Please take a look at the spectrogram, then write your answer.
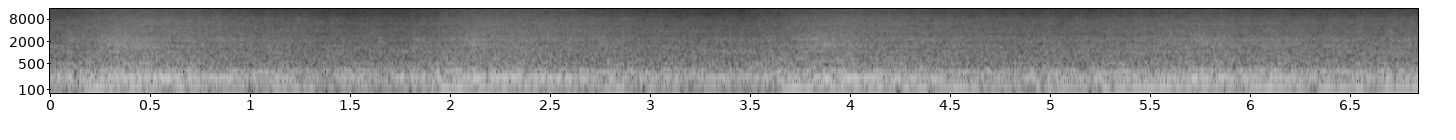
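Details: Mustang 5.0 V8 revving up and down with an uneven, stumbling beat: rough idle, boggy acceleration, stalling and poor throttle response; IAC, alternator, battery, vacuum lines and fuel pressure regulator checked good, cause not found.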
